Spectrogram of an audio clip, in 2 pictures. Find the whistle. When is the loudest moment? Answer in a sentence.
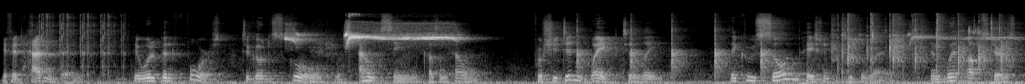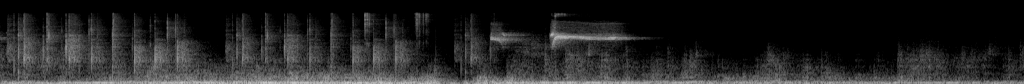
The volume of the whistle peaks at 4 seconds.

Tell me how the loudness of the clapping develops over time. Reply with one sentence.
The loudness of the clapping goes down.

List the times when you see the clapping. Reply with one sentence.
The clapping can be heard from 5.8 to 15.2 s.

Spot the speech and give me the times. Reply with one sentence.
You can hear the speech from 0.0 to 6.7 s and from 7.3 to 10.2 s.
